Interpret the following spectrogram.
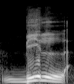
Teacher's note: Karena cara membaca huruf lamnya dibaca izhar, dibaca jelas. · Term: izhar qamariyah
